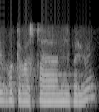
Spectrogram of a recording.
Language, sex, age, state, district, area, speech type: Odia, male, 18-30, Odisha, Puri, urban, conversation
